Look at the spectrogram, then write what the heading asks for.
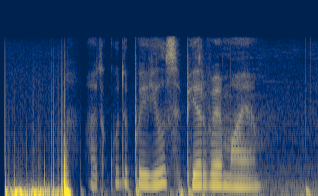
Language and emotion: Russian, neutral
